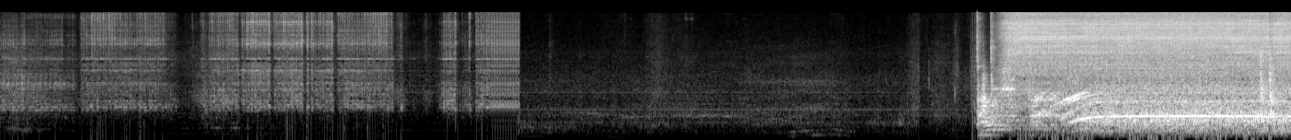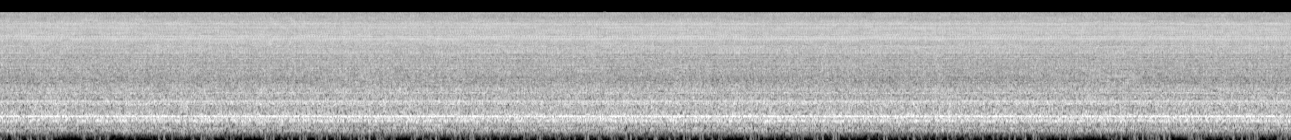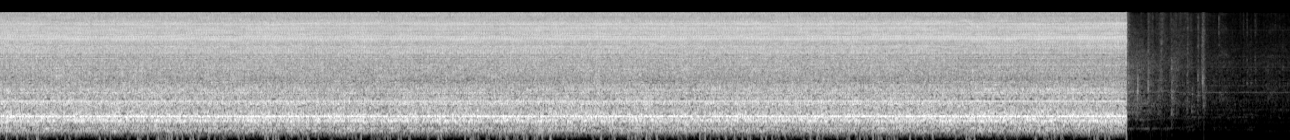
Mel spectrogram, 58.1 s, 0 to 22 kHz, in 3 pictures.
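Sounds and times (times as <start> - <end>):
polishing machine motor whine: 14.7 - 55.6.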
